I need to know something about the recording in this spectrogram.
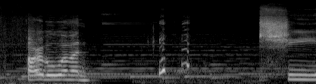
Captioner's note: giggles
